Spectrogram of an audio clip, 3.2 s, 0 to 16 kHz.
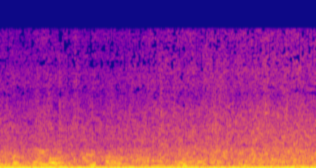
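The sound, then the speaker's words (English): A steady, low droning rumble of a C-130 aircraft passing overhead under a clear blue sky holds constant throughout, with faint voices murmuring beneath the engine noise. “C-130?”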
